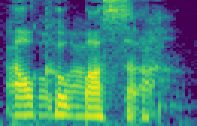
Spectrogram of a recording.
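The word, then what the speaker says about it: Alcobaça: I think it's Alcobasa. – There we go. Alcobasa. It's all C's in there, but one of the C's has a whishy on it, and so it's pronounced with an S.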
